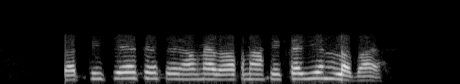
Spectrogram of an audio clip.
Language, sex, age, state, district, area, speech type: Maithili, female, 45-60, Bihar, Madhepura, urban, conversation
